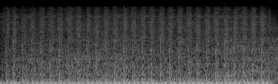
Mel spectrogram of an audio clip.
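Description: A high-end weapon in Tom Clancy's The Division fires a rapid, unbroken automatic burst of close, loud shots for nearly three seconds, stopping abruptly at the end, with no talking.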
